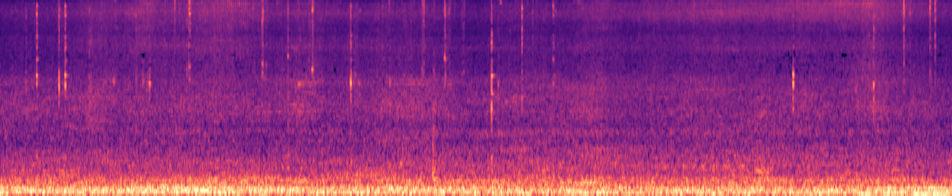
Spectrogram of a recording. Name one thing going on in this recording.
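A knife and fork scrape and tap on a plate.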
